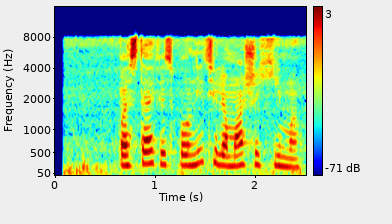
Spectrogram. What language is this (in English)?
Russian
